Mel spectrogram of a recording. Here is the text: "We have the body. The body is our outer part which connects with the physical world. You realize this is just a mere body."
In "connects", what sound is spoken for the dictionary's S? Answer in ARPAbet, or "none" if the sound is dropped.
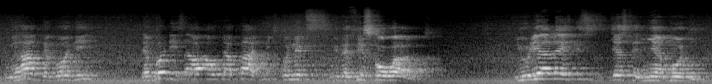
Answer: S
